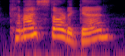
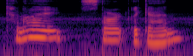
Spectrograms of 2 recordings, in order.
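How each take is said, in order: First: It is said in a forceful, firm way. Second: It is said in an unsure, hesitant way.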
